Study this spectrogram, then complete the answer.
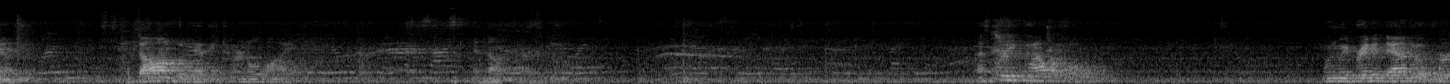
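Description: An older man speaks calmly into a microphone in an echoing hall.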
